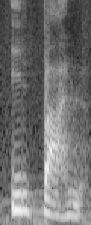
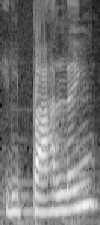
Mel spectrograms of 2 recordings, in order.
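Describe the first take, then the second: First: The final written ending is left silent. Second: The final written ending is pronounced aloud. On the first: The speaker calls it right. "non, il parle" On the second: The speaker calls it wrong. "Tem alguns alunos na hora de ler, falam assim"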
